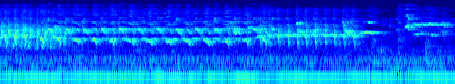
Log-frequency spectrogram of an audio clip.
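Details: Malinois Waterslager canaries from a singing team: dense, fast rolled trills with repeated dipping notes, ending in a sharper whistled phrase, a constant low hum underneath.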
